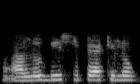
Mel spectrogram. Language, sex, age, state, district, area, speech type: Hindi, female, 60+, Uttar Pradesh, Hardoi, rural, conversation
